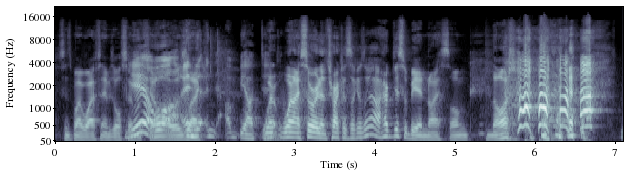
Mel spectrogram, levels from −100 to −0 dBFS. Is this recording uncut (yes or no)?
no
